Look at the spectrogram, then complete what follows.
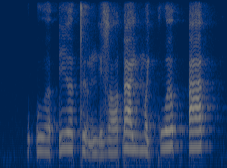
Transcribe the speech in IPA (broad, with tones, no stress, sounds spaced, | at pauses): ʔ ṳ˨˩ ə̯ ʔ i˧ ə̯ t̪ ɨ̰˧˨ ə̯ ŋ ḭ˧˨ z ɔ˨˦ ɗ a˧ j m ə̰˧˨ j k w əː˦˥ p̚ ʔ a˦˥ t̚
